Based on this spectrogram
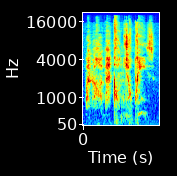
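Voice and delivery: breathy surprised whisper; hushed storyteller wonder; whispered aside. A narrator's reading. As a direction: drop to a whisper for suspense.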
